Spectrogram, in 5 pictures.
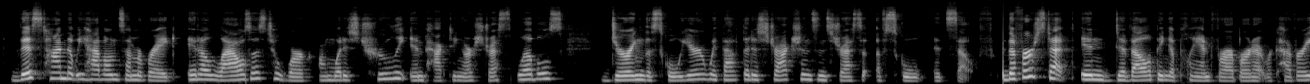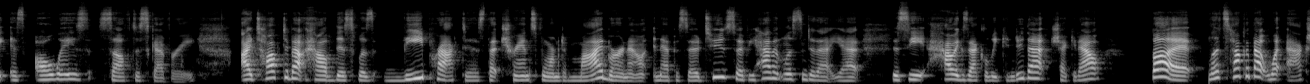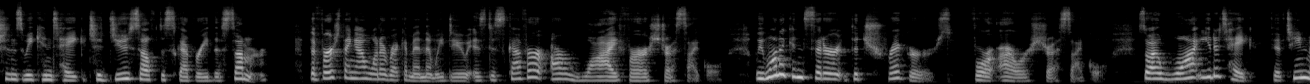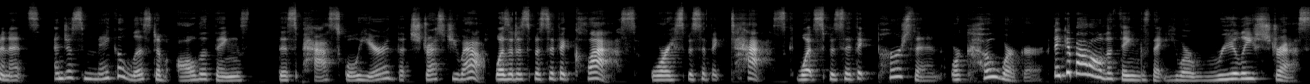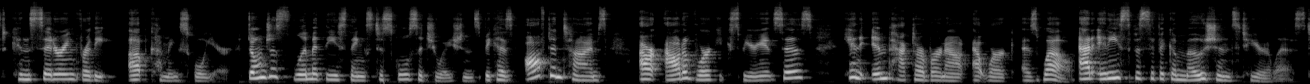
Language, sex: English, female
